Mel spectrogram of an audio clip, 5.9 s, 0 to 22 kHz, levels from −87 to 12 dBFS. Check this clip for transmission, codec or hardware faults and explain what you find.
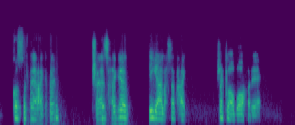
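There's one real problem here, a call bitrate drop that starts around 0.48 s and lasts to the end of the speech. The speech goes from reasonably clear Opus audio to something rough and muffled.

From 0.48 s the encoder is clearly starved of bits. It codes far more coarsely, and the top end narrows from about 12 kHz to 8 kHz, which fits a fall from roughly 32 kbps to around 6 kbps. It sits at its worst for about 2 s, giving that watery, dull texture.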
